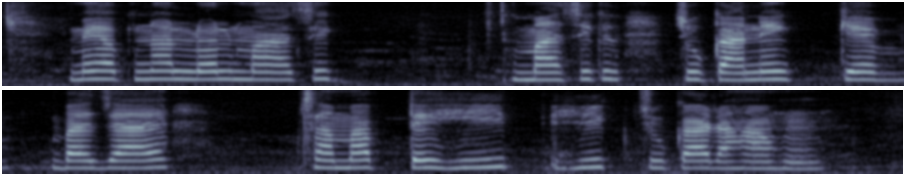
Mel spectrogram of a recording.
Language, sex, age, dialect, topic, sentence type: Hindi, female, 18-24, Marwari Dhudhari, banking, statement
